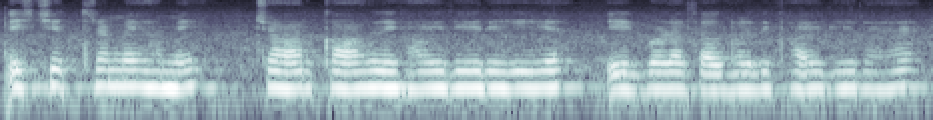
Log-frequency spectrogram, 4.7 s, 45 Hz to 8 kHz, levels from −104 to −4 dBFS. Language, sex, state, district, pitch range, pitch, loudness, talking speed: Hindi, female, Uttar Pradesh, Lalitpur, 180-190 Hz, 185 Hz, -15 LUFS, 230 wpm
